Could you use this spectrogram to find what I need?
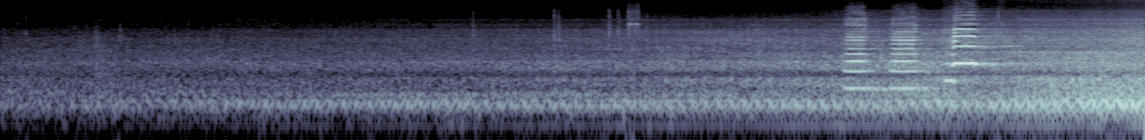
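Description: A train approaches along the tracks with a growing rumble.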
